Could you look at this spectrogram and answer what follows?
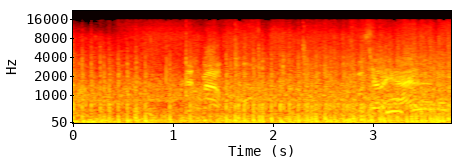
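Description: In a Squad match, Russian forces return fire near an MTLB armored vehicle: rapid automatic bursts and scattered shots overlap in a busy, ongoing firefight, with muffled voices mixed in.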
